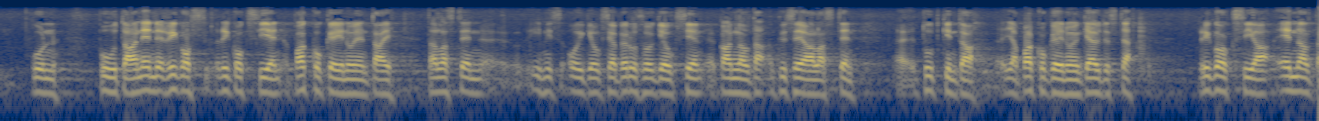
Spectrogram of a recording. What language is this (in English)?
Finnish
